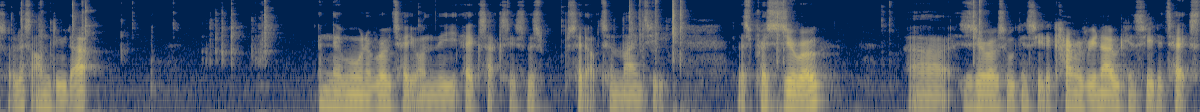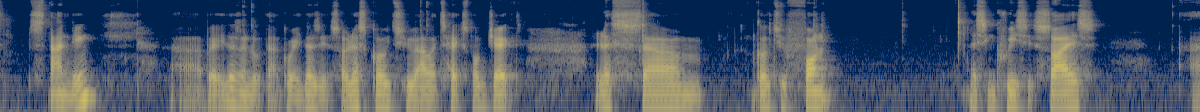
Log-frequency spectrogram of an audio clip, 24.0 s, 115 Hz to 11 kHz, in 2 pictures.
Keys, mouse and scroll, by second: 0.7 ctrl+z, 1.3-1.7 middle drag, 1.9-2.6 scroll up 6, 4.1-5.2 drag, 5.6-8.3 drag, 7.7 KP_0, 8.8 click, 9.7 KP_0, 14.4 click, 16.2 click, 18.4-19.5 scroll down 1, 19.7 click, 20.1 scroll down 2, 21.0-24.0 drag.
